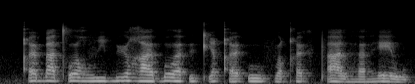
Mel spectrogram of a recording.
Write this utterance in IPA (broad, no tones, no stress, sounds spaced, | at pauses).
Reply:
qʼ ɨ ɓ a tʼ o ʁ v i ɓ ʉ ʁ a ɐ̯ ɓ o ɐ̯ ʔ ɨ kʼ i qʼ ɨ ʔ u f u qʰ ɨ x pʼ a l ɦ ɐ ɦ e w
